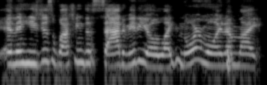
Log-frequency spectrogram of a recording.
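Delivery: ordinary talk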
